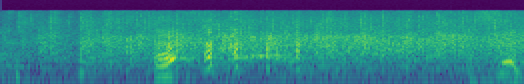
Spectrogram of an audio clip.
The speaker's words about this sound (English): Now, I know that you didn't applaud, and I know that I paused waiting for your applause. So clearly you did not understand that this is huge.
